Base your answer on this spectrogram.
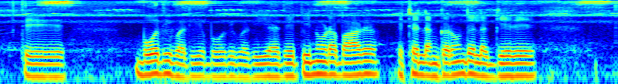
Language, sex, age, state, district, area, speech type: Dogri, male, 30-45, Jammu and Kashmir, Reasi, rural, spontaneous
